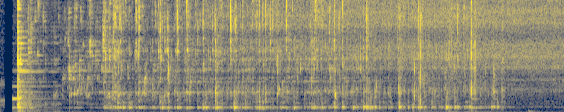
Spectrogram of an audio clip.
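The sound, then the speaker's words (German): Champagne pours steadily into a glass for about four seconds, a continuous splashing stream with a ringing glassy tone and fine fizzing crackle throughout. No voices. “Darauf ein Glas Champagner.”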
